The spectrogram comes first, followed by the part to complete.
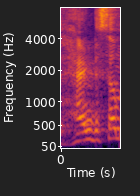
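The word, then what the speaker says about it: handsome: उसके बाद दोस्तों हैंडसम, हम बोलते हैं ना बड़ा हैंडसम आदमी है, क्या खूबसूरत आदमी है, तो इसको भी दोस्तों हैंडसम नहीं बोल सकते क्योंकि इसमें डी साइलेंट होता है।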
